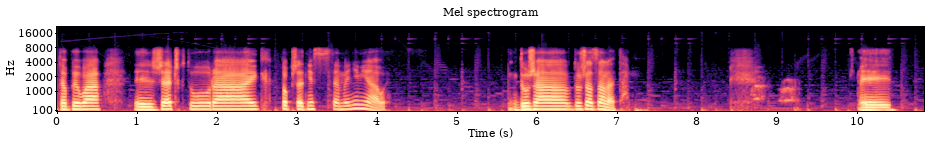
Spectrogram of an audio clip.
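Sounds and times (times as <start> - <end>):
speech: 0.0 - 4.2, 5.6 - 7.2, 10.0 - 10.6
short dog barks at a home: 8.6 - 9.3.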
